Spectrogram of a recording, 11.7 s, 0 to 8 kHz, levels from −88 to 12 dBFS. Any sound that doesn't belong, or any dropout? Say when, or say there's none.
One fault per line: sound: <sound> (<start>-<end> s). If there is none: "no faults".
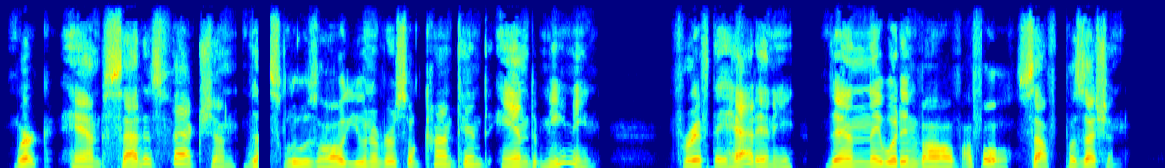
sound: dropout (2.6-2.7 s)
